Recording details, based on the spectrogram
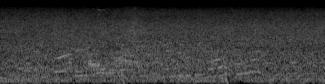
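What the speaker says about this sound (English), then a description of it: "It's a little waterfall." Steady rushing water from a small waterfall in Hocking Hills pours and splashes continuously, a broad wash of noise close by with faint voices in the background.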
